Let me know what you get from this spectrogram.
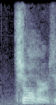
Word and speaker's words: Chalmers: Chalmers.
